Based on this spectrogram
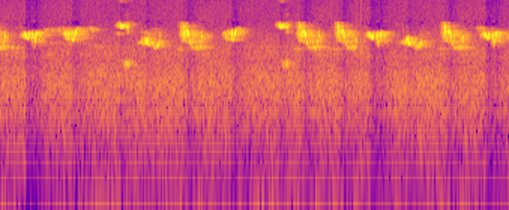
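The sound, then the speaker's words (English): A Nihoa finch sings a lively, canary-like song of bright, rapid chirps and trills repeating steadily and loudly over a soft hiss of background noise, with no voices. “If you're lucky enough to ever visit Nihoa Island, you can't miss their lively, canary-like song.”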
